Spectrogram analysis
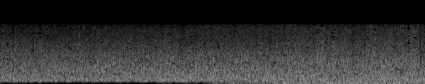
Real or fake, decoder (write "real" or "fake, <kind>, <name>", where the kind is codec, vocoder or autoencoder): real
